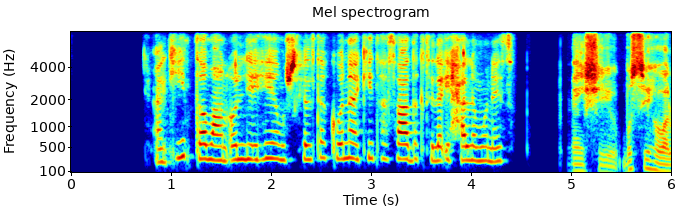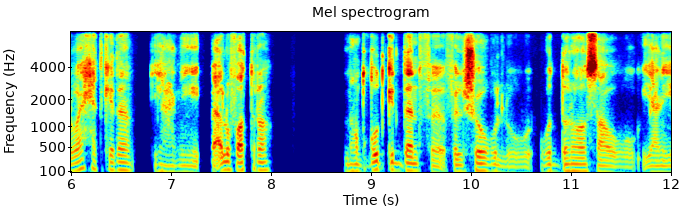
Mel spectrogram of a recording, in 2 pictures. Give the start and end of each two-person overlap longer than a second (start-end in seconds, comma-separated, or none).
none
